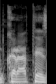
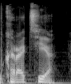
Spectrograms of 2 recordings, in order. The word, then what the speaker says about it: карате: Если мы пишем карате с буквы «е», это не значит, что мы произносим карате.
